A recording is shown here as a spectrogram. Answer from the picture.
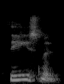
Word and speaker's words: Theismann: No, Joe Theismann's name is actually pronounced Theesmann. He changed it to Heismann to Theismann to rain to rhyme with Heisman.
